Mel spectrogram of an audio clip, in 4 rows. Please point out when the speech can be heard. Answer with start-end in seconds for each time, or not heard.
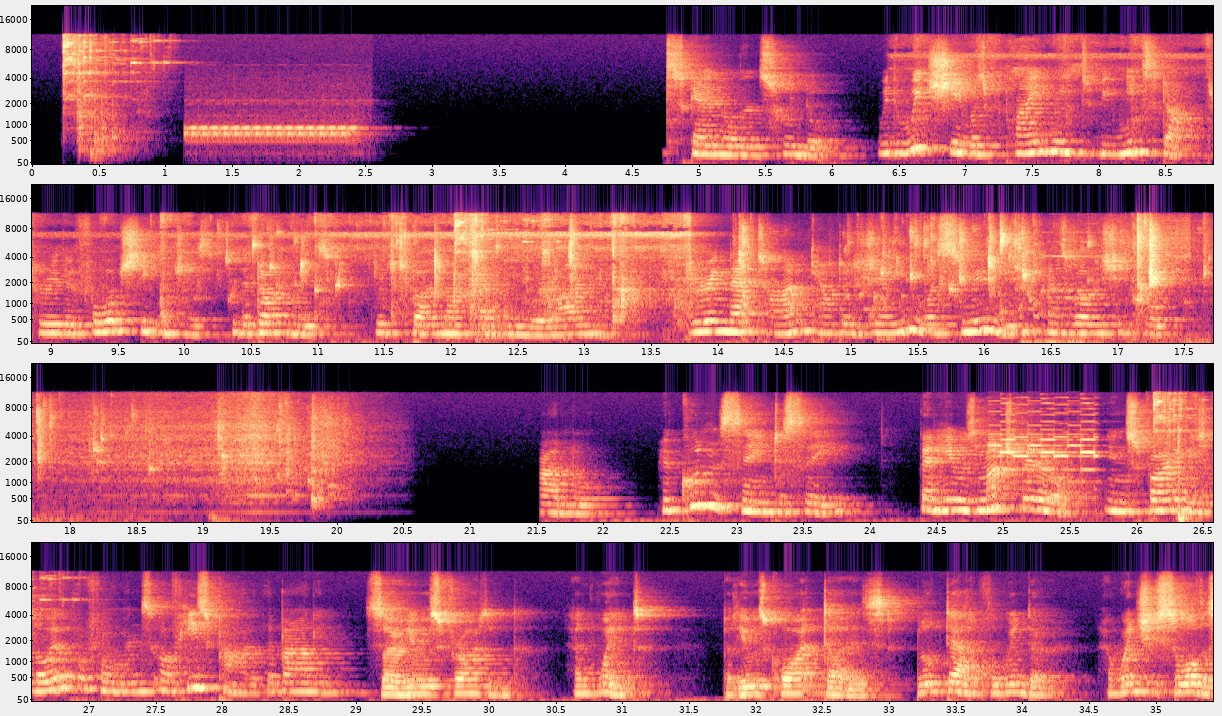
4.8-17.4, 21.5-35.3.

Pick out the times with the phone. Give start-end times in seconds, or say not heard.
1.1-2.5, 16.3-16.9, 24.9-26.4.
